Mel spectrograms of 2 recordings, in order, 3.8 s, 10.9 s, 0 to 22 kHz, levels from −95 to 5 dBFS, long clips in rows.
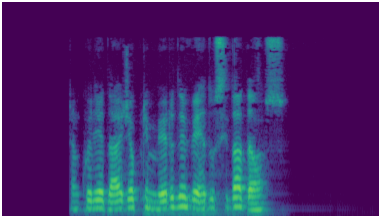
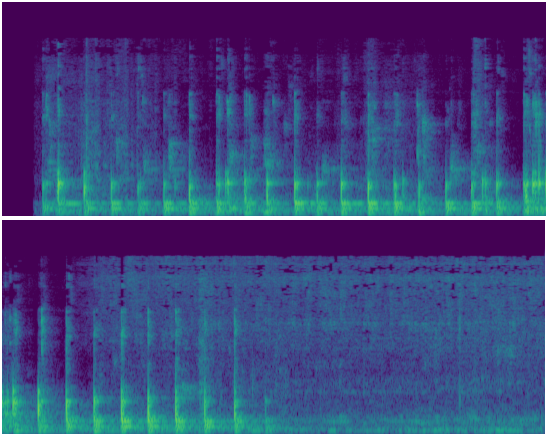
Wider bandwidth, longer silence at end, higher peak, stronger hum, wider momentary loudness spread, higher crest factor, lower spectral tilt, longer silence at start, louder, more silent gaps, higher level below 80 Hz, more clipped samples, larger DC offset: about the same, 11.5 kHz vs 11.5 kHz; first, 0.95 s vs 0 s; second, -8 dBFS vs -4 dBFS; first, 60 Hz at -40 dBFS vs none; second, 12 LU vs 18 LU; second, 18 dB vs 26 dB; about the same, -5.5 dB/octave vs -6.5 dB/octave; first, 0.7 s vs 0.4 s; first, -23 LUFS vs -28 LUFS; neither; second, -54 dBFS vs -44 dBFS; neither; neither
